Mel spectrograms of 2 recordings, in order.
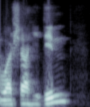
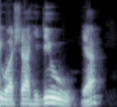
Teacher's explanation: ada tanwin bertemu dengan huruf wow bacaan idgham bighunnah artinya masuk dengan dengung jadi dimasukkan ke wow nya bukan war sahidin tapi wajah hiu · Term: idgham bi gunnah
